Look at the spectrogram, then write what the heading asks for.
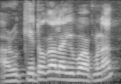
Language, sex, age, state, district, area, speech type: Assamese, male, 30-45, Assam, Sivasagar, rural, spontaneous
